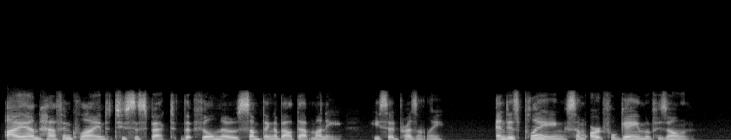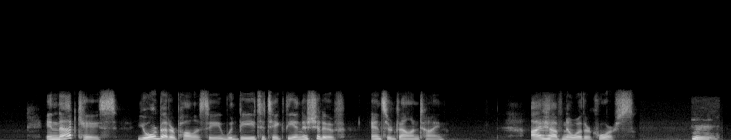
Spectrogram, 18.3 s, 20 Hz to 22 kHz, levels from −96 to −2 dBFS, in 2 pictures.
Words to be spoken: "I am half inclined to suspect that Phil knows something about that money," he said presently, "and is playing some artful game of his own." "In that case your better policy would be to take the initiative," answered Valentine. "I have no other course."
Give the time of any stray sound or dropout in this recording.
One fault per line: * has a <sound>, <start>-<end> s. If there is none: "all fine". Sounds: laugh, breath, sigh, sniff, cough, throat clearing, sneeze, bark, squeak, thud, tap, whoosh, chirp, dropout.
* has a throat clearing, 17.8-18.1 s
